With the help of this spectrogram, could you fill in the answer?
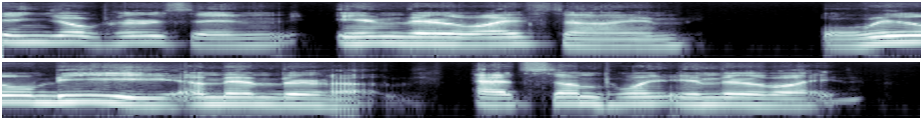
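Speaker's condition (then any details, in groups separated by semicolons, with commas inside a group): Muscular dystrophy; tracheostomy for breathing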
